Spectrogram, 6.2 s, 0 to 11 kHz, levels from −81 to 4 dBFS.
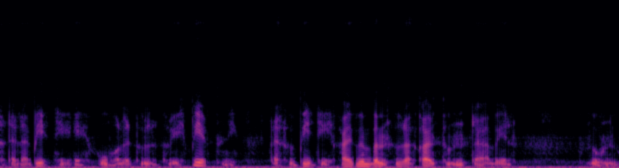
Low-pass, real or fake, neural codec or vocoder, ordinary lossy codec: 9.9 kHz; fake; autoencoder, 22.05 kHz, a latent of 192 numbers a frame, VITS, trained on many speakers; none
